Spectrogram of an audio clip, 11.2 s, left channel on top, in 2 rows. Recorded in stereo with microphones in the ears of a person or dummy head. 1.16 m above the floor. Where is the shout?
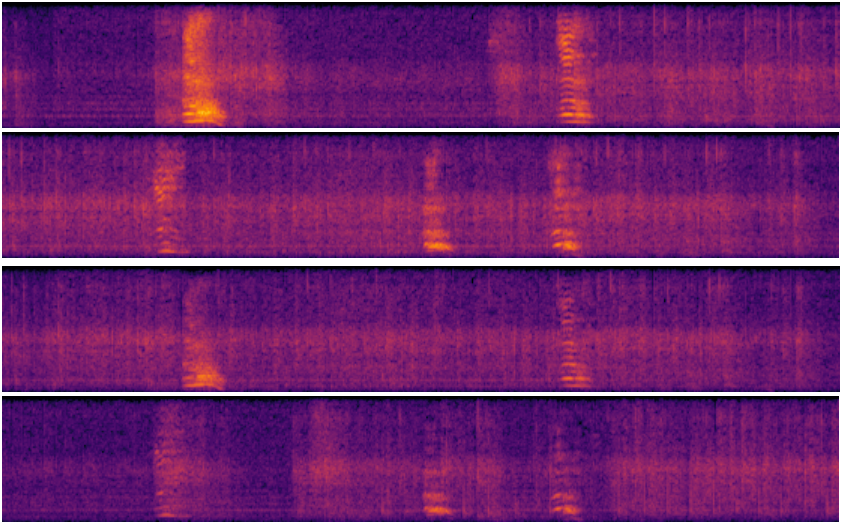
55° left (ahead or behind); by 9.5 s 40° left (ahead or behind).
